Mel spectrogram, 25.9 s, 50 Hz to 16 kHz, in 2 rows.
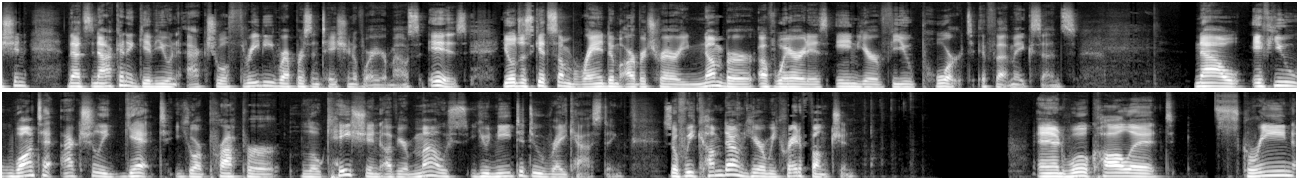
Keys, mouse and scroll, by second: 13.7 BackSpace, 17.1 middle click, 20.0 click, 20.5 click, 21.2-22.3 typing, 21.8 scroll, 24.7-25.8 typing.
